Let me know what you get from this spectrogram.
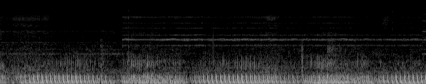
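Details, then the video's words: Domestic cat purring while kneading, making biscuits: a steady, low, finely pulsed rumble with short breaks near the middle, plus a faint high electronic whine running throughout. "Cute cat purrs and biscuits montage"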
